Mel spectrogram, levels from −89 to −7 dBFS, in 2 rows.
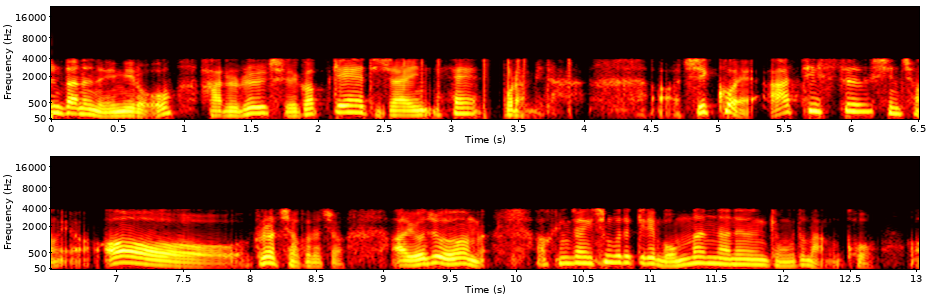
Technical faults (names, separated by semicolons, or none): iLBC codec; train of clicks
